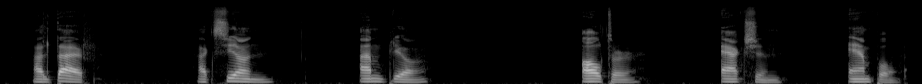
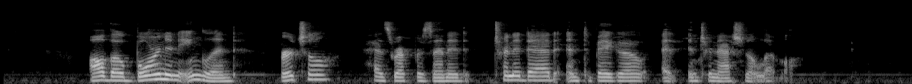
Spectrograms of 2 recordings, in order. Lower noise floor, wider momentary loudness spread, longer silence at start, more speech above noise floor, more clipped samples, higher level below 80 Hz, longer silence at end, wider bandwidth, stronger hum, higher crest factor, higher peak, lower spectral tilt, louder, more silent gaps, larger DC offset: first, -75 dBFS vs -57 dBFS; first, 17 LU vs 13 LU; second, 0.35 s vs 0.9 s; first, 48 dB vs 35 dB; neither; about the same, -60 dBFS vs -56 dBFS; second, 0.25 s vs 1.2 s; first, 15.5 kHz vs 8 kHz; neither; about the same, 22 dB vs 18 dB; about the same, -8 dBFS vs -6 dBFS; about the same, -5 dB/octave vs -6 dB/octave; second, -28 LUFS vs -22 LUFS; neither; neither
